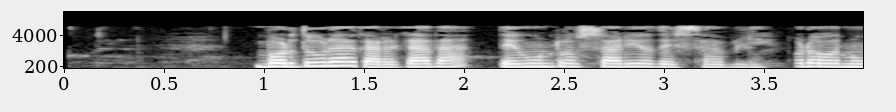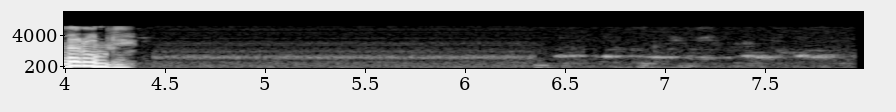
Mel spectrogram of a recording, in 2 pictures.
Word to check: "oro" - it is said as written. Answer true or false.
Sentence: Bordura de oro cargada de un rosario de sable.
false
